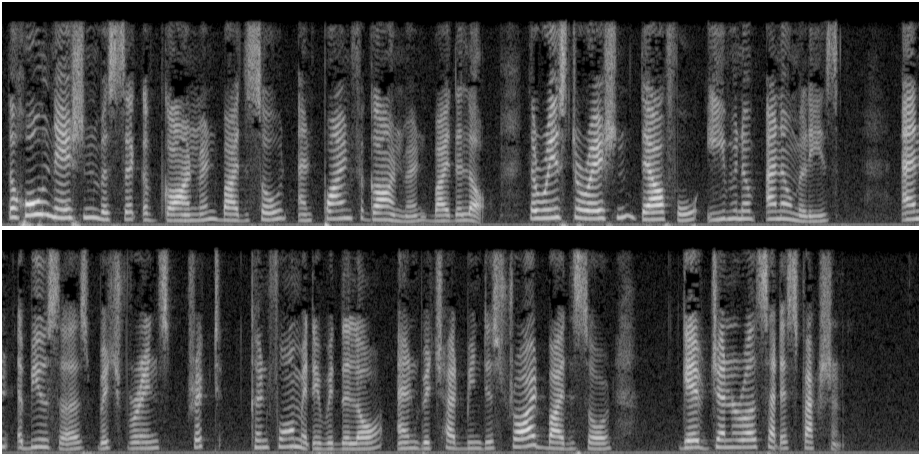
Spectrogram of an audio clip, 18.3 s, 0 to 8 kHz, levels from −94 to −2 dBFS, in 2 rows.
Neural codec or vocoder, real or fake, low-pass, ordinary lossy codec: none; real; 7.2 kHz; MP3, 64 kbps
